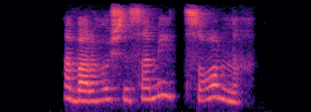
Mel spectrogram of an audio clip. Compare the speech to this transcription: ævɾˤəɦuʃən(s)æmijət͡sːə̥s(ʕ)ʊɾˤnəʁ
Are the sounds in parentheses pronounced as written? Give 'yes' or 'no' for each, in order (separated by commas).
yes, no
